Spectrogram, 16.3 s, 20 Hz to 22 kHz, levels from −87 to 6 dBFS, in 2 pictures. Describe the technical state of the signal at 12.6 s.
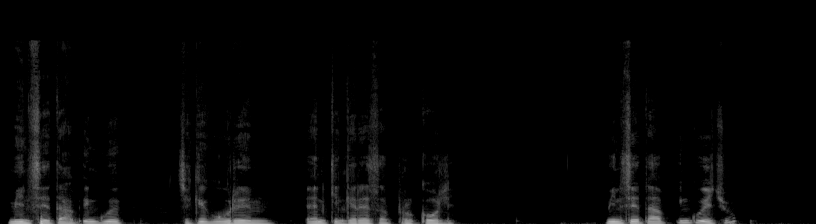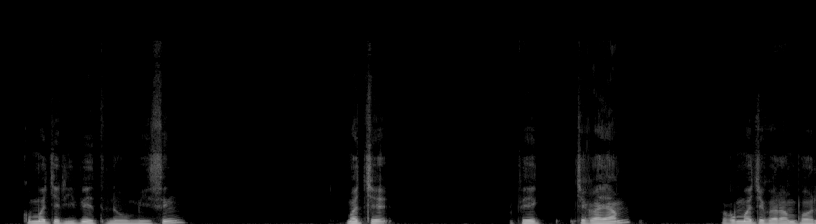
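At 12.6 s the speech signal is intact, with no audible technical fault at that point.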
